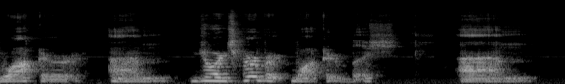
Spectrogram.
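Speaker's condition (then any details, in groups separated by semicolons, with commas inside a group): Cerebral palsy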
